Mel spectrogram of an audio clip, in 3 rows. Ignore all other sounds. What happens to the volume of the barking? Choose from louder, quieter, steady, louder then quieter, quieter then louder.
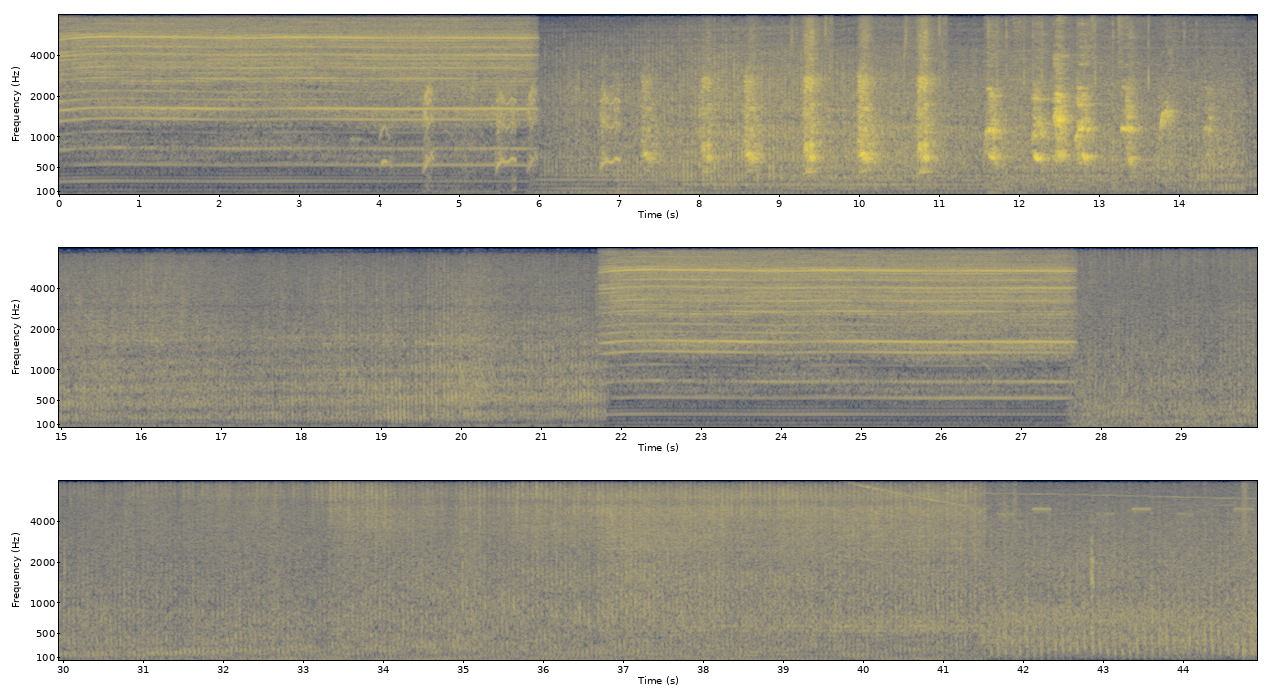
louder.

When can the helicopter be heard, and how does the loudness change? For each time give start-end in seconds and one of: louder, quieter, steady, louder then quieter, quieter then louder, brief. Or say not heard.
0.0-44.8 steady.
